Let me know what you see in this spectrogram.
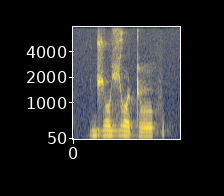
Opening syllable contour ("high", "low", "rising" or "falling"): high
